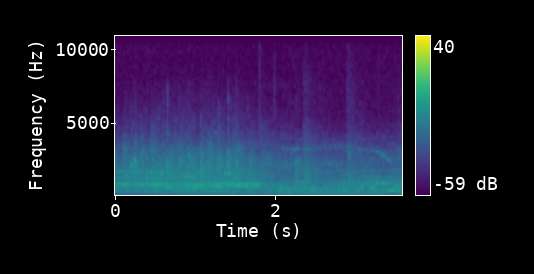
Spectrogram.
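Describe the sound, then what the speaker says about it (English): Cricket crowd applauding and cheering in a stadium, a steady roar of clapping and voices heard at a distance, softening partway through, with a commentator talking over it. "The crowd on their feet, complete eruption of emotion here."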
